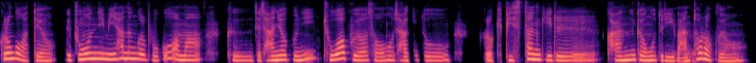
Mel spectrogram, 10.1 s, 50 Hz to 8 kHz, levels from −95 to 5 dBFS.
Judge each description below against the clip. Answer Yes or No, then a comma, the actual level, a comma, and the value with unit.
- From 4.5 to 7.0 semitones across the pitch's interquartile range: No, average, 4.1 semitones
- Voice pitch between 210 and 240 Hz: No, high, 200 Hz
